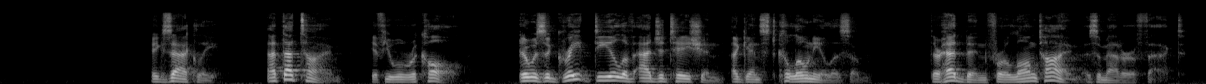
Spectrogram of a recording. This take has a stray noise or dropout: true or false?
false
